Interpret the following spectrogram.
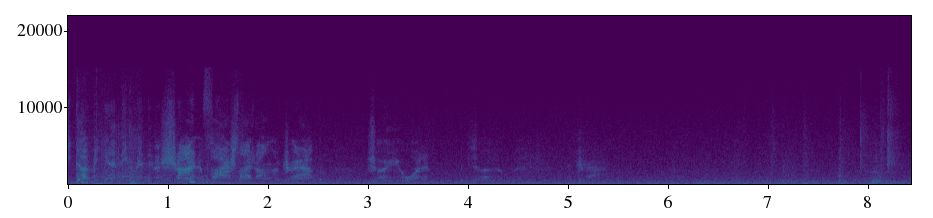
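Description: A boy whispering close to the microphone in short breathy bursts over the first few seconds, then only a few faint whispers over quiet room tone with a steady low hum.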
